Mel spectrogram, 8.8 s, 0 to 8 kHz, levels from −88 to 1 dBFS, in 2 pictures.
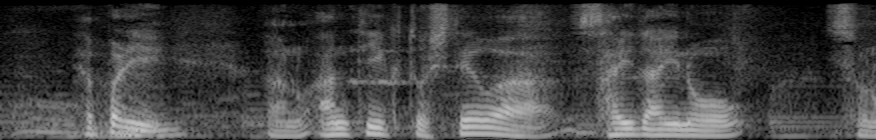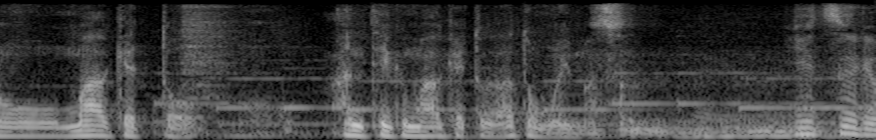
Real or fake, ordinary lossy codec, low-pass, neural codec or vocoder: real; AAC, 32 kbps; 7.2 kHz; none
